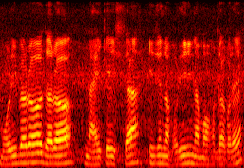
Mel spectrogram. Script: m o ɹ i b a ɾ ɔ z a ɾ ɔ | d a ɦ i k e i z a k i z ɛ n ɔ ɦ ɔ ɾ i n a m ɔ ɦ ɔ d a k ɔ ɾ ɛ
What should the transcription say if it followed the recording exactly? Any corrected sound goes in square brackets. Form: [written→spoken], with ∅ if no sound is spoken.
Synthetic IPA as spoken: m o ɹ i b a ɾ ɔ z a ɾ ɔ | [d→n] a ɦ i k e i [z→s] a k i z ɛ n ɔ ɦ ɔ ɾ i n a m ɔ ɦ ɔ d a k ɔ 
